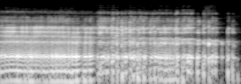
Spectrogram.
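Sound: burp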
